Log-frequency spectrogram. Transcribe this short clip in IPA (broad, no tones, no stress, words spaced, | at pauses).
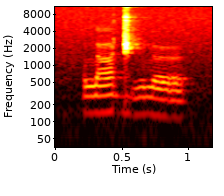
la ɡ͡ǁulœ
